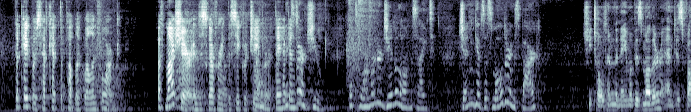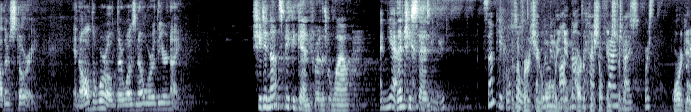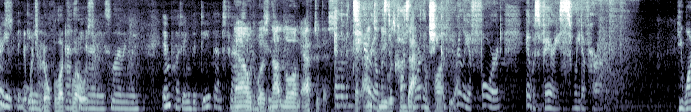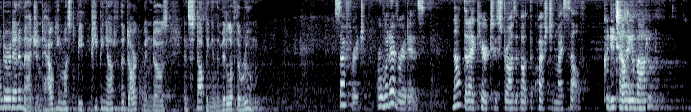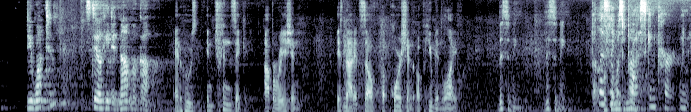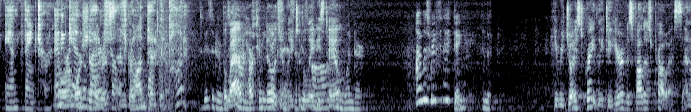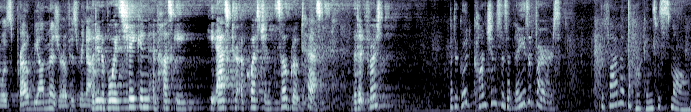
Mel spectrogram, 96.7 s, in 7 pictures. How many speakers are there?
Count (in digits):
10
